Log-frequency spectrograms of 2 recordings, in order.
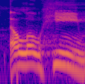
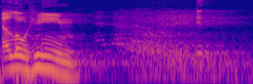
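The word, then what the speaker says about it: אֱלֹהִים: it would look something like this and it's pronounced elohim let me hear you say elohim in the beginning elohim created the heavens and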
